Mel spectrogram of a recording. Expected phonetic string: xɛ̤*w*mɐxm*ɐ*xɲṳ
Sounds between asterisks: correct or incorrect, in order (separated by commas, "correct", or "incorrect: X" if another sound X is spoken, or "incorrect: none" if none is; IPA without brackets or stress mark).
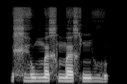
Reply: correct, correct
